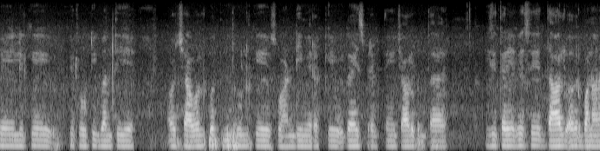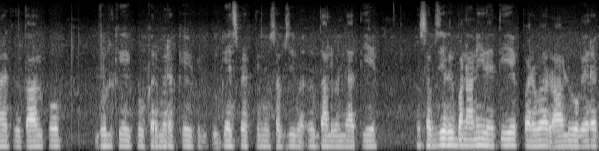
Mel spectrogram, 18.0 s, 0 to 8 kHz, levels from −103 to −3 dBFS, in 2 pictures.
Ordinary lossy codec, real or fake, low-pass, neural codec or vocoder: none; real; none; none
